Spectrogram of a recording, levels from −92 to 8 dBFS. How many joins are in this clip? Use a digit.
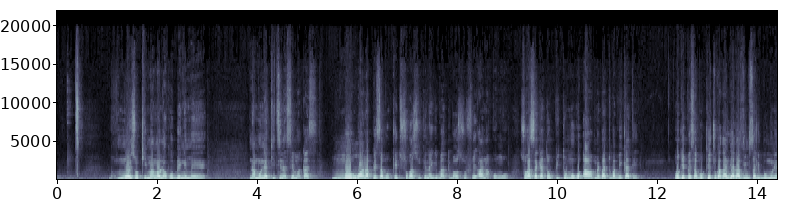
0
